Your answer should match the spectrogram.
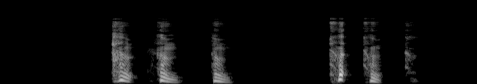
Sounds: Cough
